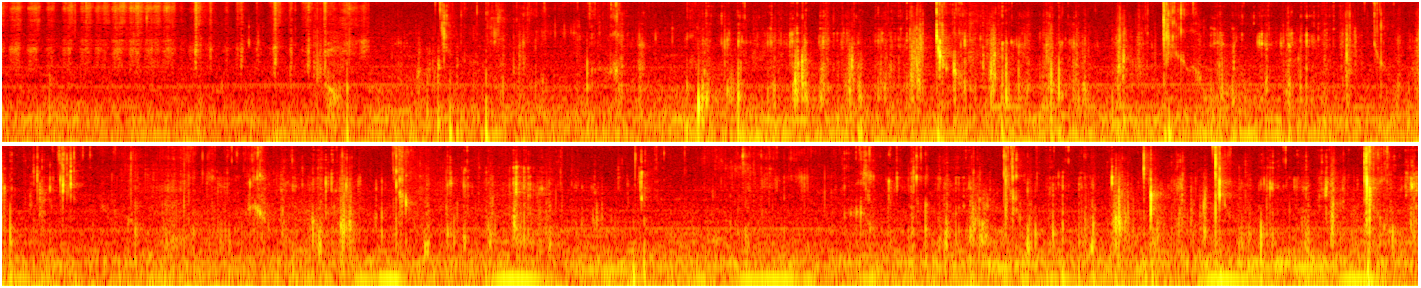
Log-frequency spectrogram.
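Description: Close-miked chewing and biting of pizza: irregular crisp crunches of the crust and wet mouth clicks, with no talking.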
